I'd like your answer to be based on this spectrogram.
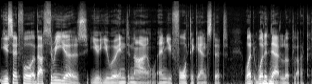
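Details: Adult male speaker; normal speech.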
